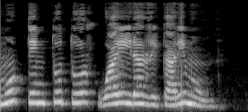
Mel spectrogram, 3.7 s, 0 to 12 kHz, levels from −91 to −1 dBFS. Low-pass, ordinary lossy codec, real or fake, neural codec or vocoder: 10.8 kHz; AAC, 64 kbps; real; none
